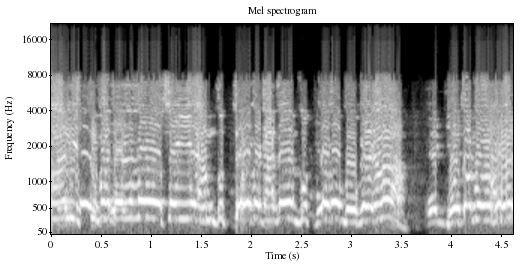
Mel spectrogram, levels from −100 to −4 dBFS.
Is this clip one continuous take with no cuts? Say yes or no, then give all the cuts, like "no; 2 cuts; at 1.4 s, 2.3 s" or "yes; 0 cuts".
yes; 0 cuts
